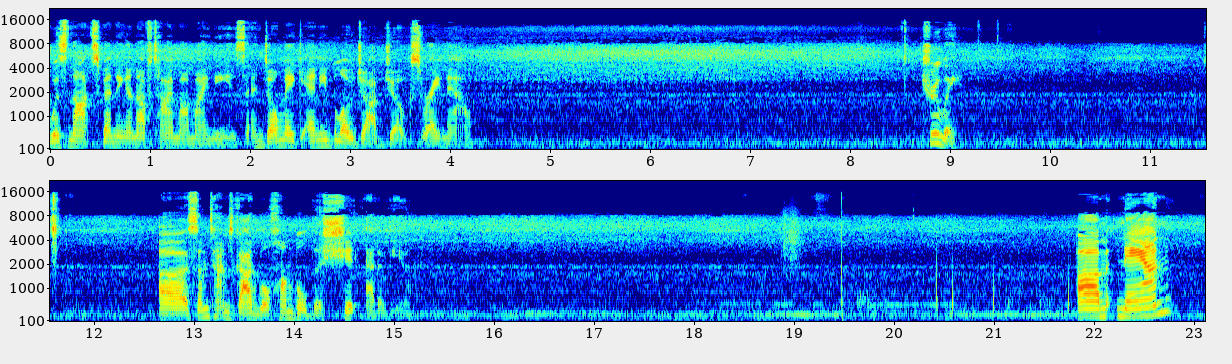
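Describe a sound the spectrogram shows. A woman talks calmly and close to a microphone, with pauses.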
